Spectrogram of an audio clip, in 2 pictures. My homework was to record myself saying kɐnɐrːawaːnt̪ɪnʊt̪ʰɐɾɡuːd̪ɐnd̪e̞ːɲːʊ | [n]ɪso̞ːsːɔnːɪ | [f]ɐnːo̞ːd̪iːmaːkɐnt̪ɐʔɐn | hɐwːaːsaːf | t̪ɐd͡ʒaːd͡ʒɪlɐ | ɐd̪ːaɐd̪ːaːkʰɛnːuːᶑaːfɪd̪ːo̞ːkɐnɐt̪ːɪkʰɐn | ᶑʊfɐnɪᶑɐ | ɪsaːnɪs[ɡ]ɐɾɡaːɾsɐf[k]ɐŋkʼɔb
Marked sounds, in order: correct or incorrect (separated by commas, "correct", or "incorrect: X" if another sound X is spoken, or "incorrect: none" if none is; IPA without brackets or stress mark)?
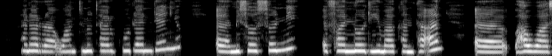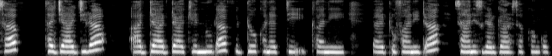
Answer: incorrect: m, correct, correct, correct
